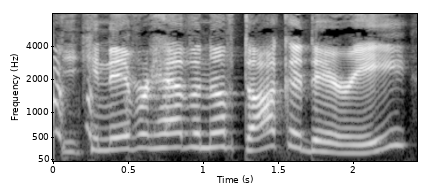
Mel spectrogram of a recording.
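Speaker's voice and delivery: high, loud Canadian orc; hammed-up Canadian with a laughing lift; Canadian accent. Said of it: "but in a Canadian accent".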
